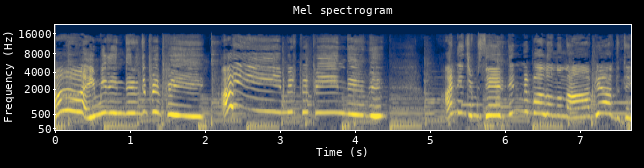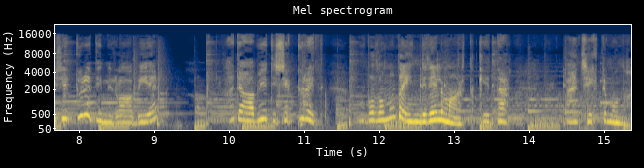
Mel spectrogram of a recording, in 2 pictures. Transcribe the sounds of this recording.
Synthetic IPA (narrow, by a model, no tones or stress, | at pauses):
aimiɾind̪iɾd̪ipʰepijajimiɾpʰepiːnd̪iɾd̪i | a̰nːed͡ʒimseɾd̪inmibalˠo̞nunaːbiaːd̪ɯt̪ʰeʃɛcʲːyɾet̪imiɾaːbijɛ | had̪iaːbijɛt̪ʰe̞ʃɛcʲʰːyɾet̪ːubalˠo̞nud̪aind̪iɾe̞lʲimaɾt̪ʰɯ̥kjet̪ʰæɾb̥ænt͡ʃʰɛct̪imo̞na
